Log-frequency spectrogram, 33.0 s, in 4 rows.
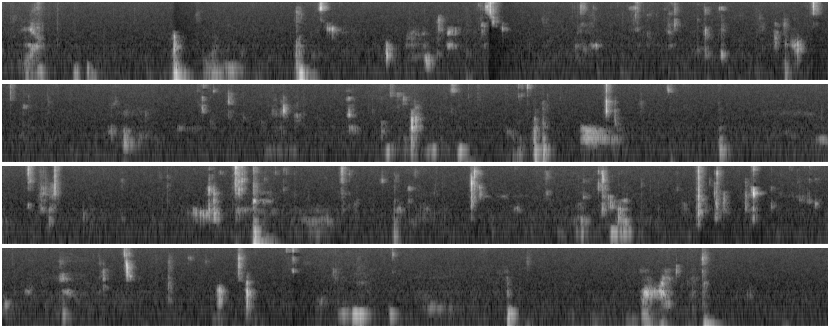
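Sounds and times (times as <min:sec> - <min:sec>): wet mouth clicks and smacks: 0:16.8 - 0:22.8, 0:23.4 - 0:24.7.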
